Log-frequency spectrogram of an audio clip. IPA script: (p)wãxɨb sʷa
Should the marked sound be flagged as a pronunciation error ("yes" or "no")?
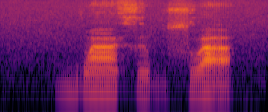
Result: yes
